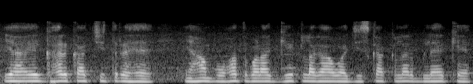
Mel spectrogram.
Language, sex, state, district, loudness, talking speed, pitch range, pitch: Hindi, male, Jharkhand, Deoghar, -17 LUFS, 215 wpm, 140-150 Hz, 145 Hz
